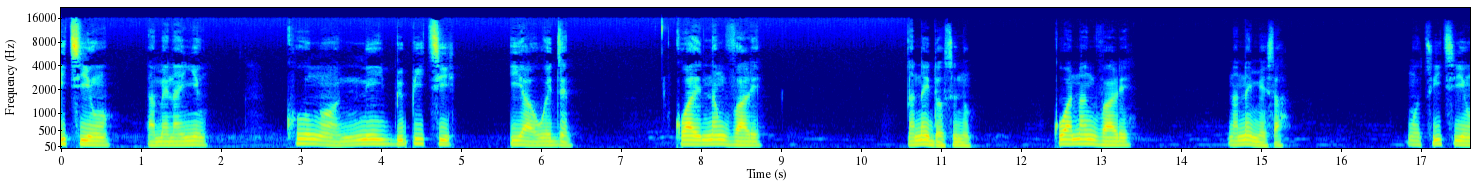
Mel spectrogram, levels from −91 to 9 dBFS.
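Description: Speech, with pre-emphasis left on from the start to about 10.65 s: a 75 µs FM-style treble lift was never undone, so 10 kHz sits about 13 dB hot, sounding thin and hissy.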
